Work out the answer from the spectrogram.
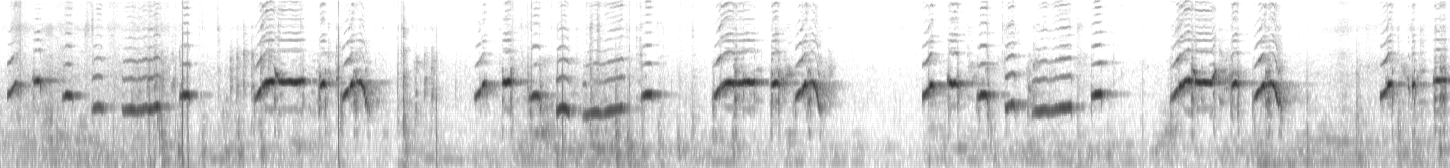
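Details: Pet cockatiel whistling a melodic tune: clear whistled notes rising and falling, grouped into phrases of several notes with short pauses between, the phrase returning again and again, in a quiet room.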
